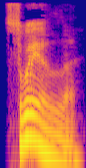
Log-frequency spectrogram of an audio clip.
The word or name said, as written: swill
